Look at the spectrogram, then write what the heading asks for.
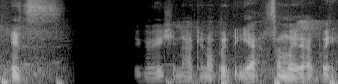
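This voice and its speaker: A man's voice: sits low, fast talker, faint music behind. A young man, a musician answering interview questions and searching for words. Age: 20s.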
